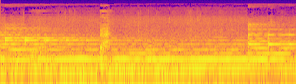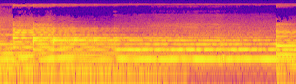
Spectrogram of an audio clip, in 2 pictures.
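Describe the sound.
Steady rain hisses throughout as a soft, even wash of noise beneath sustained musical tones, with no talk.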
